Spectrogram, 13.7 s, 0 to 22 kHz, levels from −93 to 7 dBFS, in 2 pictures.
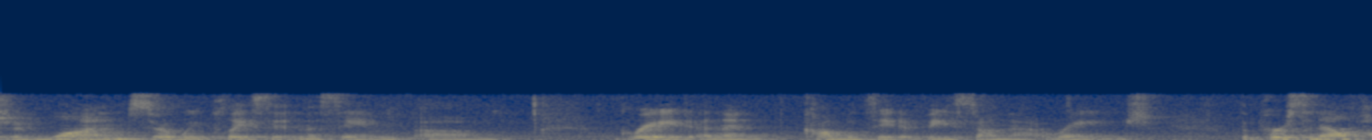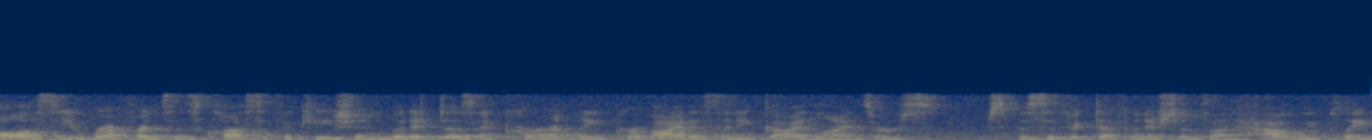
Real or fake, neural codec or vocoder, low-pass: real; none; 7.2 kHz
